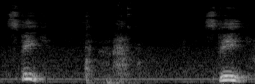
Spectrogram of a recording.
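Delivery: high, loud command to the dog; firm dog command. Real, not acted. Commanding dog, louder each time.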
